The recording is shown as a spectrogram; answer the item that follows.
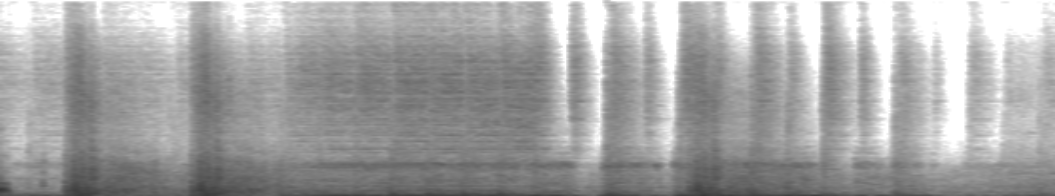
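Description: Shotgun shots fired at ducks: two about a second apart near the start and a third about four seconds in, each ringing out briefly, over background music.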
